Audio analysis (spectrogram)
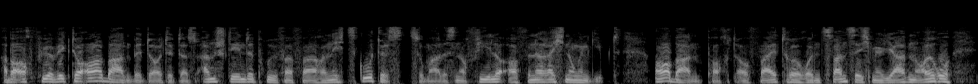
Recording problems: distortion; slight; 10 dB below the speech
garbled, watery; slightly; nothing above 5.5 kHz

